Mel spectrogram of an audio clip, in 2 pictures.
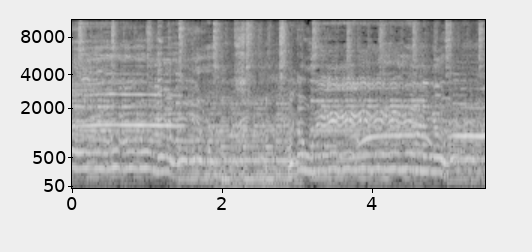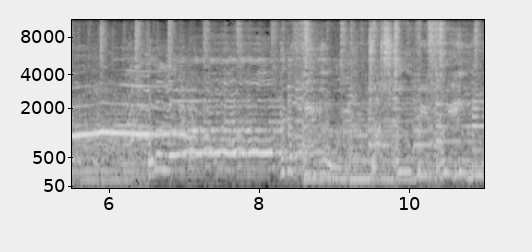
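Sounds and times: guitar melody: 0:00.0 - 0:11.0
heavy metal band playing: 0:00.0 - 0:11.0
singer holding long note: 0:02.9 - 0:09.5.

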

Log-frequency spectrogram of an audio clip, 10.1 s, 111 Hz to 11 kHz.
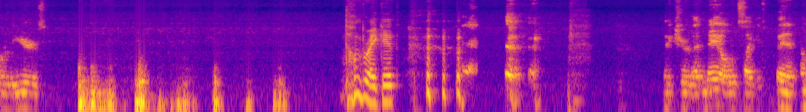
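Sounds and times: painting knocking against wall: 0:01.0 - 0:03.6.

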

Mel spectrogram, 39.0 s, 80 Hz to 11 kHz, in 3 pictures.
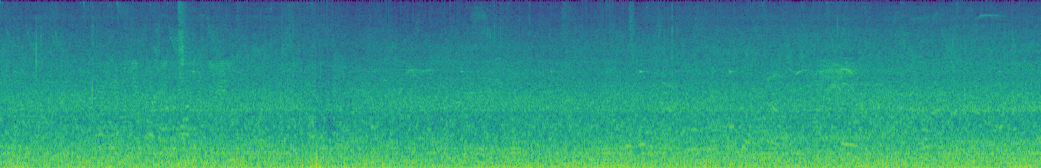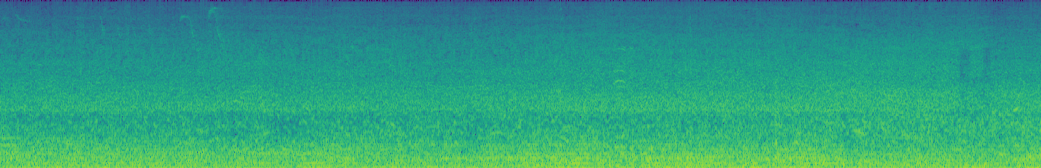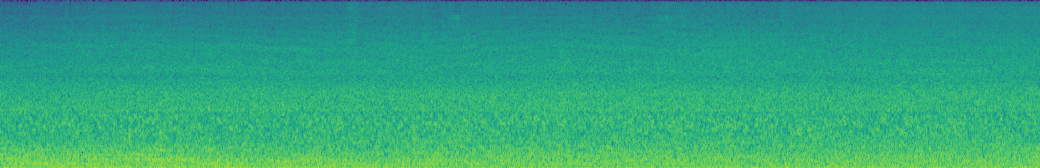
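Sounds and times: city traffic rumble: 0:00.0 - 0:39.0.

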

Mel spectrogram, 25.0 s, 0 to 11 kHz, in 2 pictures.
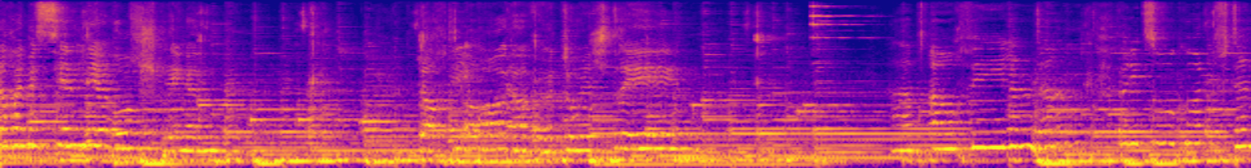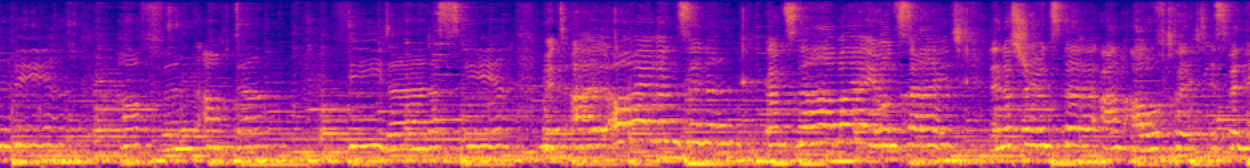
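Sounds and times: women singing: 0:00.0 - 0:02.4, 0:04.1 - 0:07.2, 0:08.9 - 0:25.0
acoustic guitar: 0:00.0 - 0:25.0.

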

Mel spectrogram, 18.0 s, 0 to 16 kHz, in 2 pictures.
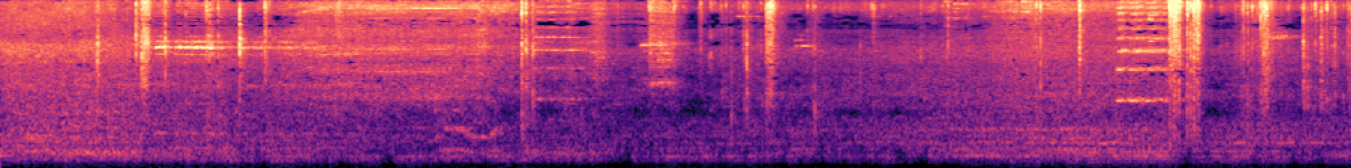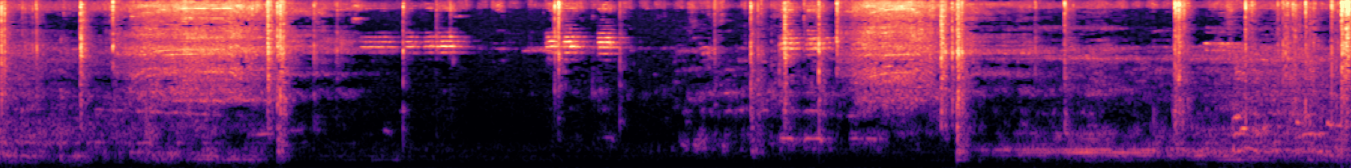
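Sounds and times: small clicks and crackles: 0:04.3 - 0:18.0
plastic film crinkling: 0:06.2 - 0:09.9, 0:16.8 - 0:18.0.

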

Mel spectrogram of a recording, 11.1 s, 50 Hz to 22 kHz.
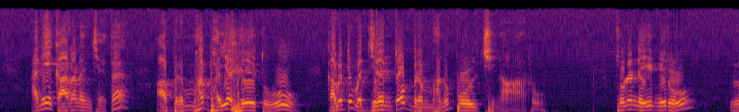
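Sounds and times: electrical mains hum: 0:00.0 - 0:11.0
man speaking: 0:00.5 - 0:08.2, 0:09.2 - 0:11.0.

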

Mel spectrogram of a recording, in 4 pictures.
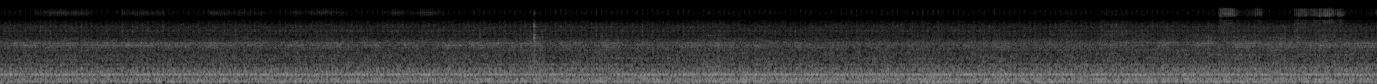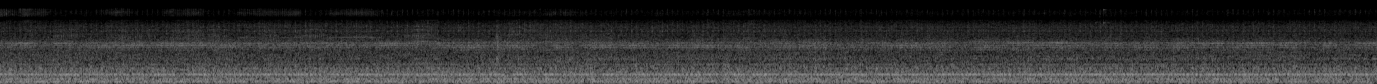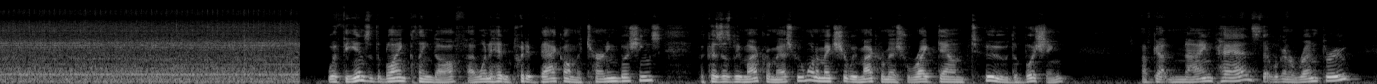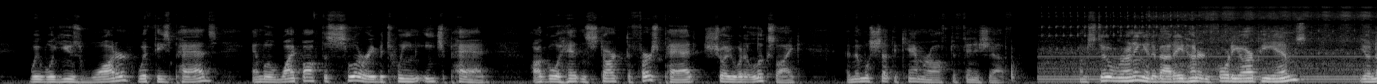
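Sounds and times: disc sander humming: 0:00.0 - 0:30.6, 0:51.7 - 0:55.0
wood pressed against sanding disc: 0:00.0 - 0:30.6, 0:51.7 - 0:55.0.

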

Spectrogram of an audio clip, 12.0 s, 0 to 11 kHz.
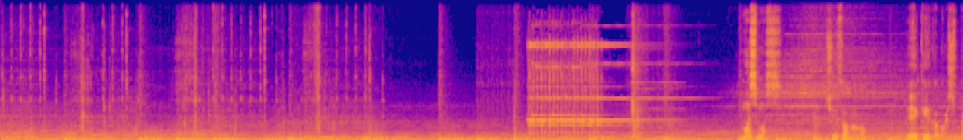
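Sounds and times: telephone bell ringing: 0:06.6 - 0:08.9.

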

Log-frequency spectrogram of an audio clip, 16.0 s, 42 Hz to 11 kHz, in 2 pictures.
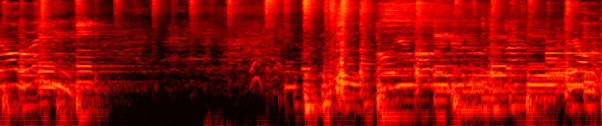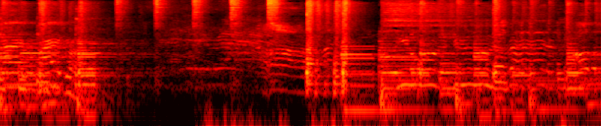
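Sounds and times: live blues-rock band: 0:00.0 - 0:01.8, 0:03.0 - 0:10.0, 0:12.1 - 0:16.0
man singing: 0:00.0 - 0:02.2, 0:05.0 - 0:09.6, 0:10.6 - 0:16.0
electric guitar: 0:03.8 - 0:09.6, 0:12.6 - 0:16.0.

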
